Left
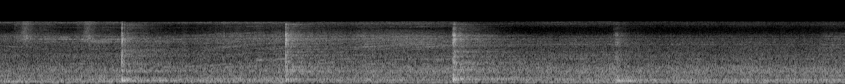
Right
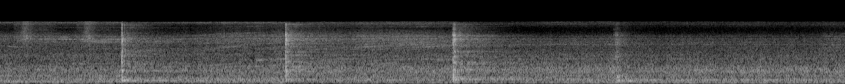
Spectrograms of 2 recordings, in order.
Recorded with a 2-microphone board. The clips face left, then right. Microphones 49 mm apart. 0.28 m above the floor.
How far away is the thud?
About 1.0 m.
